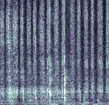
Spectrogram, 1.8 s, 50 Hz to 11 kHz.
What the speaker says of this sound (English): we are going to give a scuff sand with the 800 grit again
